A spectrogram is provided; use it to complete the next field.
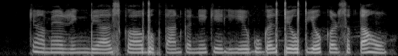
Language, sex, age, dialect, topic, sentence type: Hindi, female, 18-24, Marwari Dhudhari, banking, question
